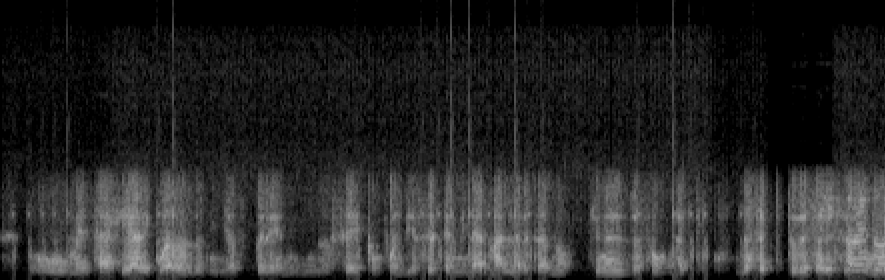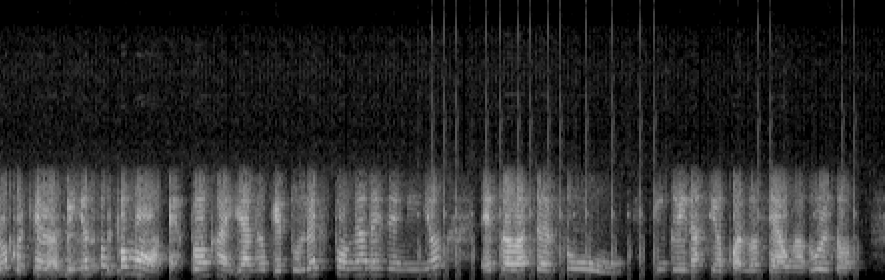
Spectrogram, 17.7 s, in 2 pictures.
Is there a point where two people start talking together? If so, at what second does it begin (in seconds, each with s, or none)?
8.1 s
